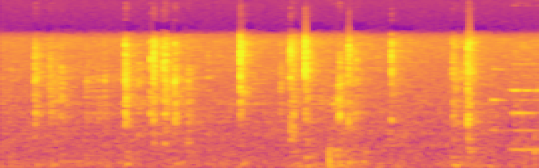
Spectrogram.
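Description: Computer keyboard typing: irregular key clicks, a few a second. Just before the end comes a short Windows alert chime as an error dialog opens, signalling that the formula has too few arguments.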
